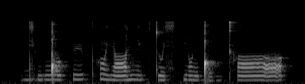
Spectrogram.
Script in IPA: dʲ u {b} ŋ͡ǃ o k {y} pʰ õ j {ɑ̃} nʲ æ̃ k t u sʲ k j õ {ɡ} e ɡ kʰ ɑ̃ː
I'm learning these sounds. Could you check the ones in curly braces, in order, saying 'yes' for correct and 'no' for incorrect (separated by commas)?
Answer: no, yes, yes, no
